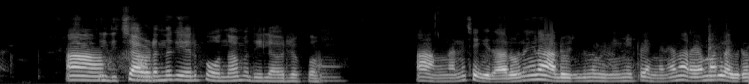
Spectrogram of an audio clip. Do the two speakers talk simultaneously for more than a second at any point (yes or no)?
no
